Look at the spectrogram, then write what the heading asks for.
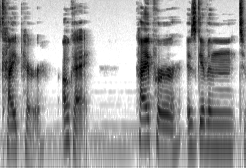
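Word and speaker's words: Kuiper: Pronounced Kyper.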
